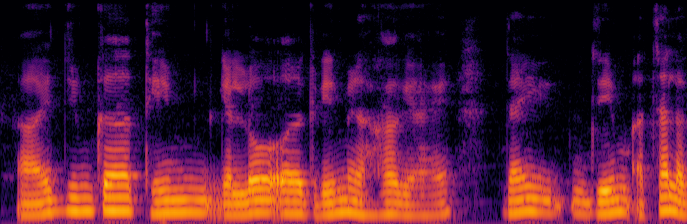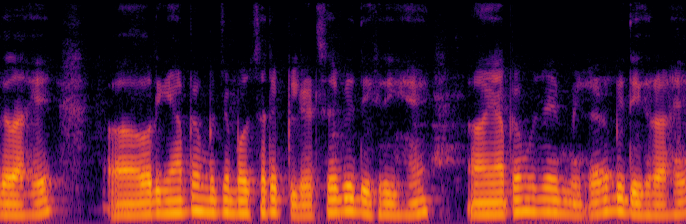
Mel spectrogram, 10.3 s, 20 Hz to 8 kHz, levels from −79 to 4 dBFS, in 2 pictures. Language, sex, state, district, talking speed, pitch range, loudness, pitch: Hindi, male, West Bengal, Malda, 235 wpm, 105-125 Hz, -17 LUFS, 115 Hz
